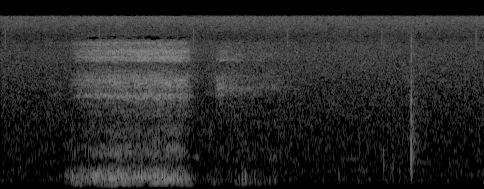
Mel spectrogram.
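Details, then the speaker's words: One long, rough, rattling snore on an in-breath, then quiet breathing with faint room noise; snoring. "Лилю ну посмотри Ну хватит храпеть Посмотри в камеру"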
